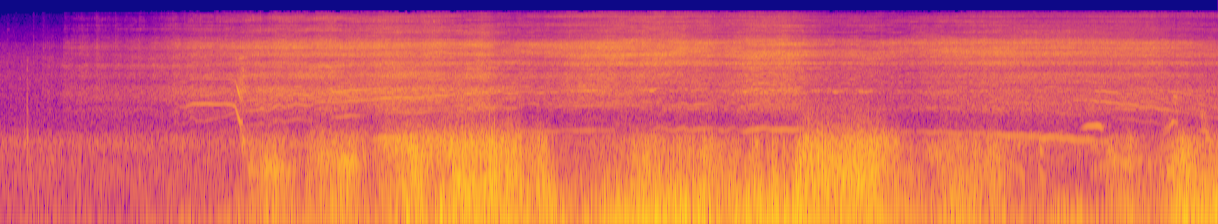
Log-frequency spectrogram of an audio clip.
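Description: Zip line trolley pulleys running along the steel cable with a whine, and wind rushing over the microphone as the rider picks up speed. It builds over the first few seconds, is loudest in the middle and eases off near the end.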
